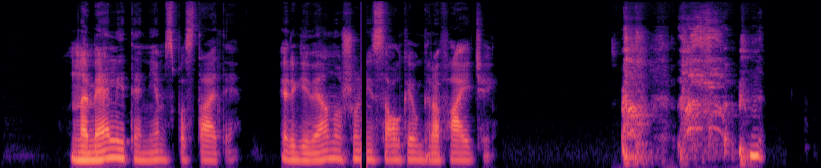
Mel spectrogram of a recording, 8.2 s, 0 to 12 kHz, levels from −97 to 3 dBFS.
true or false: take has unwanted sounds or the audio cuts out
true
